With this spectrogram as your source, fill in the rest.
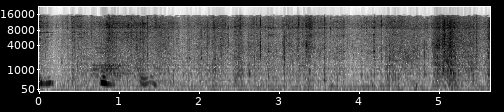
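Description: A gloved hand scrapes and digs in dry soil and leaf litter.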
